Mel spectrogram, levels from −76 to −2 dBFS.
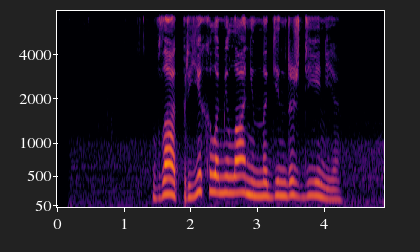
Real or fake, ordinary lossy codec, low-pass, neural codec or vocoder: real; none; 7.2 kHz; none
